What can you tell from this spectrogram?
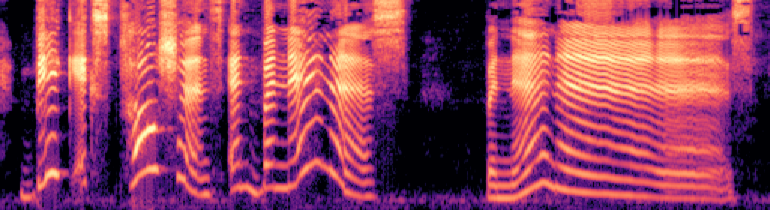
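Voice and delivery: high opening, then a long stretched final word; excited cry. A narrator's reading. Rabbit piles on story ideas for Wolf, excited cry. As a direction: cry out eagerly, drawing out the end. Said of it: "cried Rabbit".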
